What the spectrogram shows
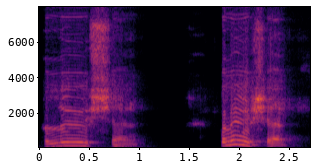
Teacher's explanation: Then the second syllable is long because it's stressed.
